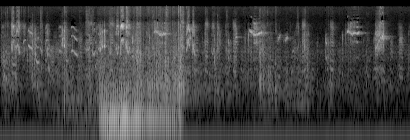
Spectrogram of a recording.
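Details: Bengalese finches give quick, squeaky, sliding song notes at the start and end, with a low thumping rumble in between, plus soft pattering throughout.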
